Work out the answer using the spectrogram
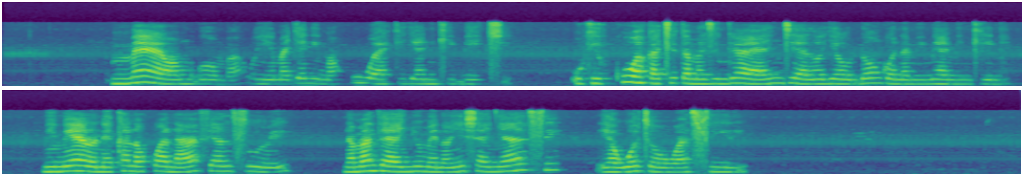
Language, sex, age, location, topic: Swahili, female, 18-24, Dar es Salaam, agriculture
